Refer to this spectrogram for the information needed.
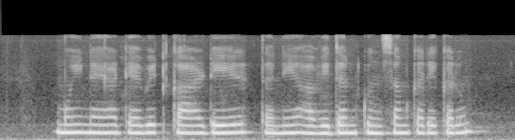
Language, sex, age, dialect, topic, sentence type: Magahi, female, 36-40, Northeastern/Surjapuri, banking, statement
